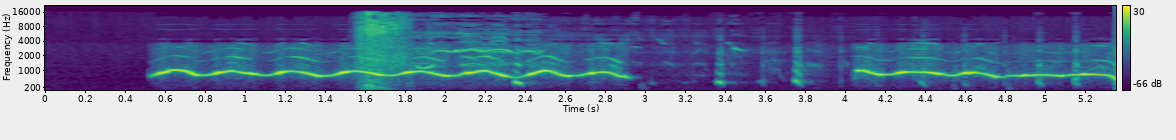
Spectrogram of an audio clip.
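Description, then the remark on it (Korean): A person imitates the siren of an emergency ambulance carrying a patient on a highway, with a steady, warbling wail, breaks off briefly with a few small clicks and breaths, then resumes the siren sound. It's fairly loud. “저희 그 고속도로 갈때 예. 응급 응급 예. 환자 실고 가시는 예. 그 사이렌 소리 어, 한번 해보겠습니다.”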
